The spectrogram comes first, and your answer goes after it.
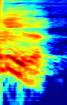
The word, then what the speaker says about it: líder: Siempre la tilde va a ir sobre la vocal y en la sílaba que determina si es aguda, grave o esdrújula. Lo mismo sucede con líder.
